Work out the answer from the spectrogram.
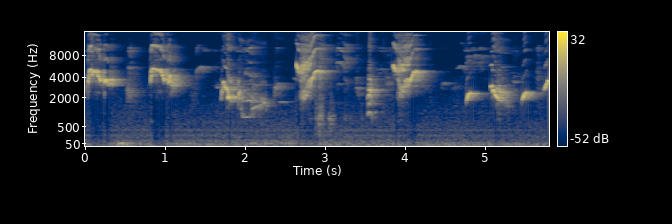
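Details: Magpie-robin singing a lure song meant to set other birds singing: a rich, varied string of loud whistles, slurred downward notes and quick repeated upslurred chirps, with faint low background hum.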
